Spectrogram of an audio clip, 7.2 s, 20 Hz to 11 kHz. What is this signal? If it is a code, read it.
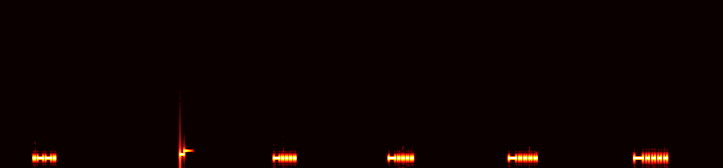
Morse code, heard as a keyed tone, about 53 wpm, spaced as for 9 wpm, 700 Hz. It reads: P 6666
